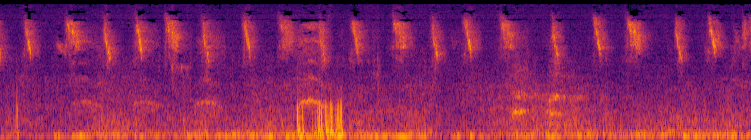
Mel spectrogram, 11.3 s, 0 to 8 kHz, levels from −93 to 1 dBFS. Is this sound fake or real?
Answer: fake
